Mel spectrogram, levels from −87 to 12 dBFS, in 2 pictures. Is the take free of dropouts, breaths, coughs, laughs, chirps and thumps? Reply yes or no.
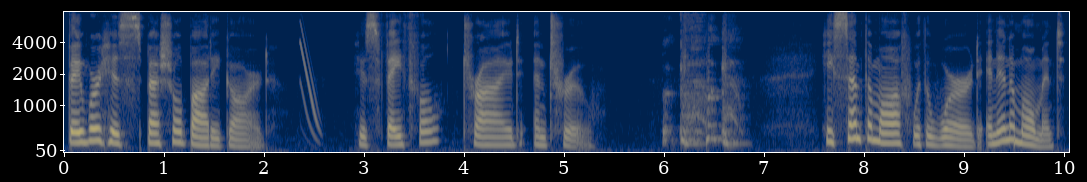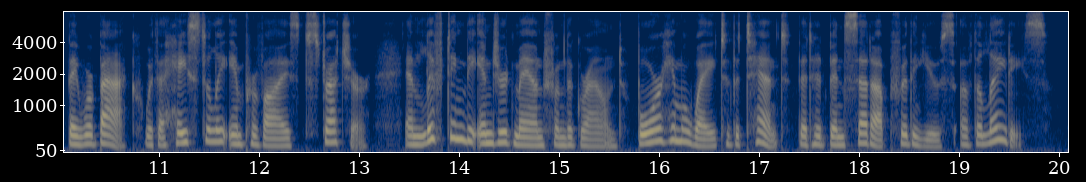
no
